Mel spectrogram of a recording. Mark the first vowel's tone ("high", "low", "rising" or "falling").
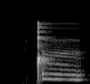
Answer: low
